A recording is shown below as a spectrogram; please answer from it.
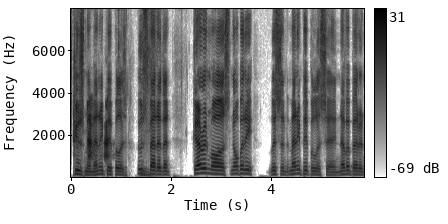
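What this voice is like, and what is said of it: Imitates another person's voice. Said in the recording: “You got Trump and Biden at the end. ... I love your impression, man.”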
